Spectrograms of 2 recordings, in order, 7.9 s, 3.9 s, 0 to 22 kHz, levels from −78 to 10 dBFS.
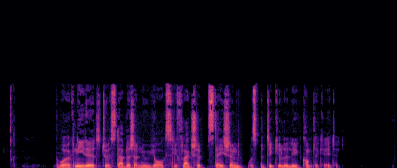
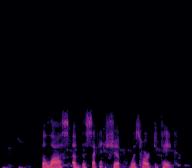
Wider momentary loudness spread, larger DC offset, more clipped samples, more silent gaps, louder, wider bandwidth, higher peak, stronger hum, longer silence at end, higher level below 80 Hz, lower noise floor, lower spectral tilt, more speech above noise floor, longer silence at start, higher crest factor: second, 15 LU vs 23 LU; neither; neither; neither; first, -21 LUFS vs -32 LUFS; first, 11.5 kHz vs 8 kHz; first, -4 dBFS vs -14 dBFS; neither; first, 1.2 s vs 0.25 s; first, -42 dBFS vs -58 dBFS; first, -81 dBFS vs -51 dBFS; about the same, -4 dB/octave vs -5 dB/octave; first, 60 dB vs 20 dB; first, 0.2 s vs 0.05 s; about the same, 18 dB vs 18 dB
